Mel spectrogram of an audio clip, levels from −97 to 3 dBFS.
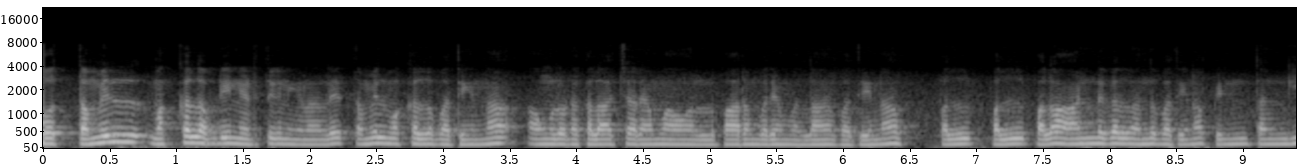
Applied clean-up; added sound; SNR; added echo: none; none; none; none.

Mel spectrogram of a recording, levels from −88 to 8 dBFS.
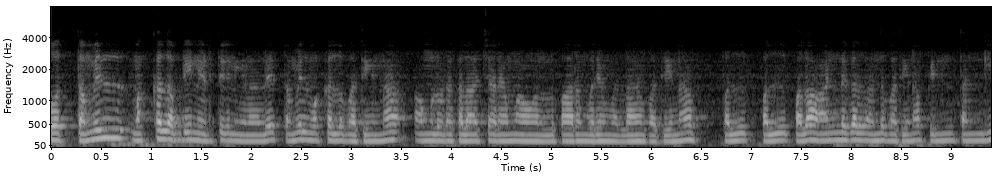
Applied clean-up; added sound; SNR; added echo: none; none; none; reverberation time 0.4 s.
